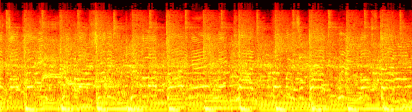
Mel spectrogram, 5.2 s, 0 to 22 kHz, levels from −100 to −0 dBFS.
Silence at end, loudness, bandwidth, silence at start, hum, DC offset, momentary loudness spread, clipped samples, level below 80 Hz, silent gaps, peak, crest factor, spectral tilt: 0 s; -13 LUFS; 16.5 kHz; 0 s; none; under 0.1%; 1 LU; under 0.1%; -20 dBFS; none; -2 dBFS; 12 dB; -3.5 dB/octave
